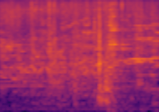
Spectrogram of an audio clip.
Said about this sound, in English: Nessus jumped on the table, slapping his chest as he neighed.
